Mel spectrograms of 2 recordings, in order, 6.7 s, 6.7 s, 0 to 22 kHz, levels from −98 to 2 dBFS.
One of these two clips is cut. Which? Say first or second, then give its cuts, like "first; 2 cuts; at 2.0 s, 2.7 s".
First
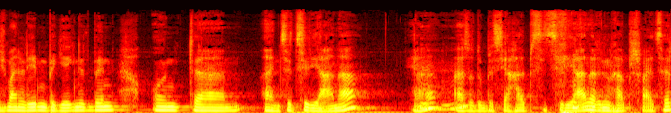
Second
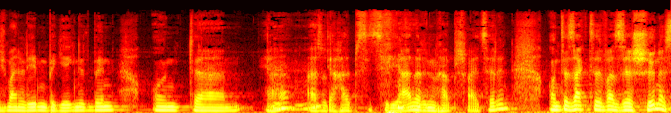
second; 2 cuts; at 2.5 s, 3.3 s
